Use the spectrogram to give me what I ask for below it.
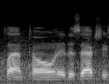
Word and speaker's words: Clanton: And while Clantone is pronounced Clantone, it is actually spelled C-L-A-N-T-O-N, but they put the emphasis on making it sound Clantone.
